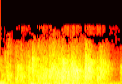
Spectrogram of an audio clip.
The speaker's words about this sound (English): Some people out there from Fonjilac were applauding.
